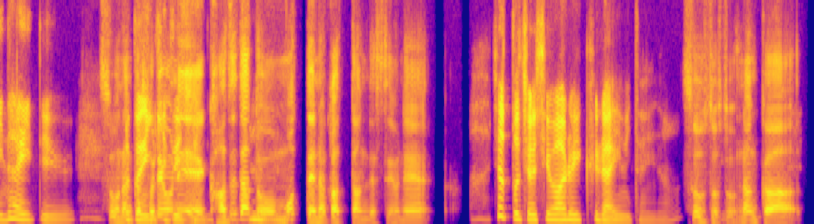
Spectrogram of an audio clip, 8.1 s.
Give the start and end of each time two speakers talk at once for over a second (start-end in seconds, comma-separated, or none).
1.2-2.9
